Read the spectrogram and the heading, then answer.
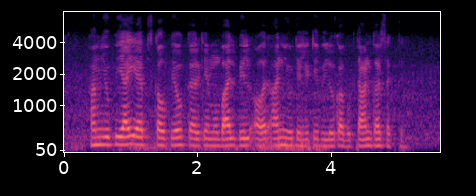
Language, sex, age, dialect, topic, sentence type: Hindi, male, 18-24, Kanauji Braj Bhasha, banking, statement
